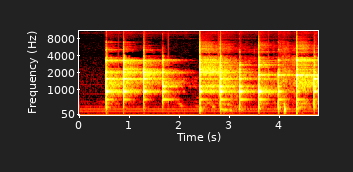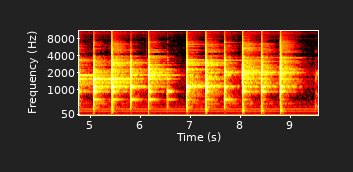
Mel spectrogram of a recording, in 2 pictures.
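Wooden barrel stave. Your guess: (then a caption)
Sound. A good wooden barrel stave is struck 21 times in three runs, producing bright, woody knocks with clear ringing overtones around 2 kHz. The stave rings as a good stave should.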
